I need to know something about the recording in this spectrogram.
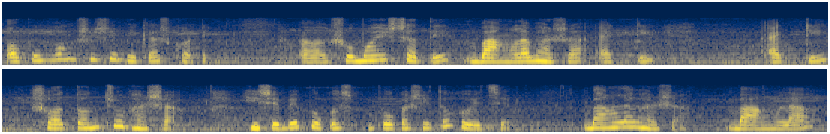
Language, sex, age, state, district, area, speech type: Bengali, female, 45-60, West Bengal, Purba Bardhaman, rural, spontaneous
